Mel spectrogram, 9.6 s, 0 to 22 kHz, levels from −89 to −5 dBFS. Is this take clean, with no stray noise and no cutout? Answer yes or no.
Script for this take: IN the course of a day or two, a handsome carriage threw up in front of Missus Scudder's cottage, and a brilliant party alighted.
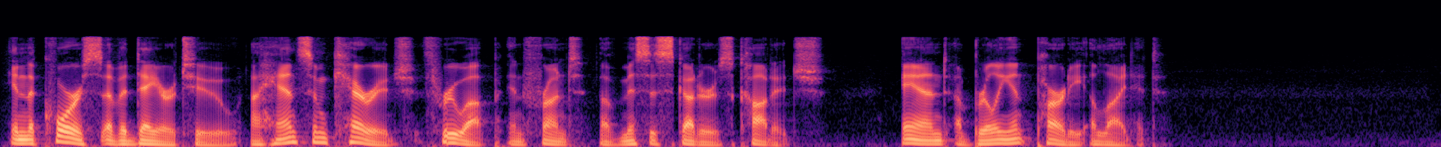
yes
